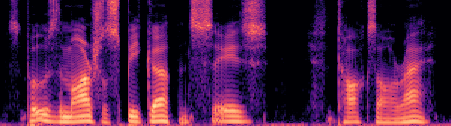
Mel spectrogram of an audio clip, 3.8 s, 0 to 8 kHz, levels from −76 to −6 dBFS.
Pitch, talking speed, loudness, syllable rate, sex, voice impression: 110 Hz, 190 wpm, -18 LUFS, 4.8 syllables/s, male, masculine, middle-aged, slightly thick, tensed, powerful, slightly bright, slightly clear, slightly fluent, slightly intellectual, slightly calm, mature, friendly, reassuring, wild, slightly kind, modest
